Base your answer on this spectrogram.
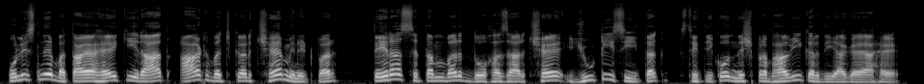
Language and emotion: Hindi, neutral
